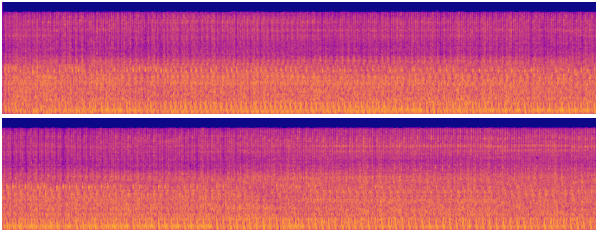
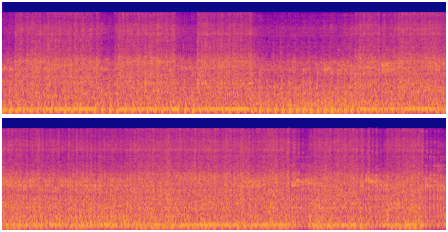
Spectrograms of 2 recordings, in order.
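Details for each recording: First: Honda CB/GL motorcycle, top-end rough ticking from the left side after valves were recently adjusted: fast steady rattle at idle that gets louder when revved; worn camshaft and rocker arms found. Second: Honda CB/GL motorcycle at idle after worn camshaft and rocker arms were replaced; it previously ticked roughly at the top end, louder on throttle. Now an even, regular idle with no ticking or clatter; the engine runs smooth.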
